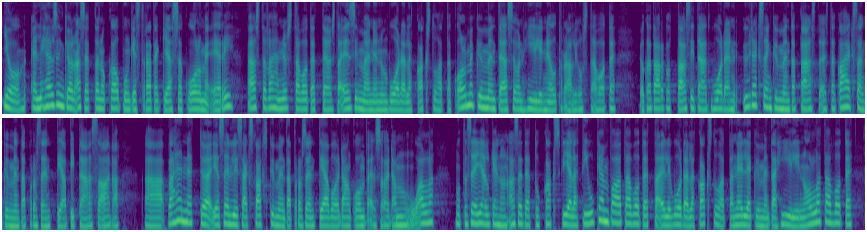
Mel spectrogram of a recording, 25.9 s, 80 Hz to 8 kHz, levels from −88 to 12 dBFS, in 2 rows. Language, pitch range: Finnish, 175-205 Hz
